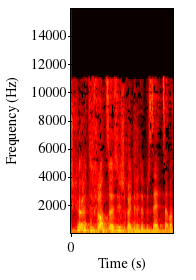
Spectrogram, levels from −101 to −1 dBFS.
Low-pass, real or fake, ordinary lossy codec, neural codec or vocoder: 14.4 kHz; fake; MP3, 48 kbps; vocoder, 44.1 kHz, 128 mel bands every 512 samples, BigVGAN v2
